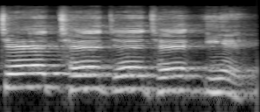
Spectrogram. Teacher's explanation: तो तालु वे वर्ण जिनका उच्चारण करते समय हमारी जीभ का जो मध्य भाग है वो ऊपर वाले जबड़े के कठोर हिस्से को स्पर्श करता है, उन्हें तालु या तालव्य कहते हैं।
